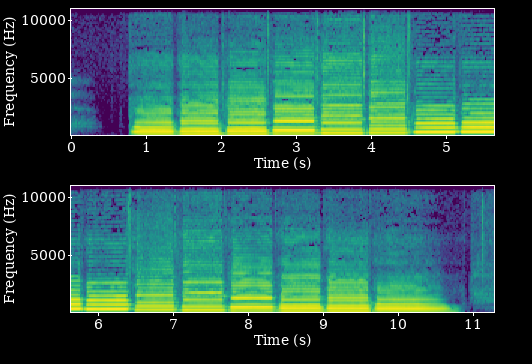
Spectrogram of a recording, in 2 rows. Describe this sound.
Sax Alto - G minor
Part of the Good-sounds dataset of monophonic instrumental sounds.
instrument::sax_alto
note::G
good-sounds-id::6856
mode::natural minor
Gminor, sax, scale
